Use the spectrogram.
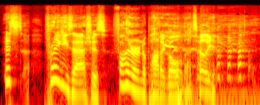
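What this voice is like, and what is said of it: Put-on Irish accent. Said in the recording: “My only Irish impression”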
